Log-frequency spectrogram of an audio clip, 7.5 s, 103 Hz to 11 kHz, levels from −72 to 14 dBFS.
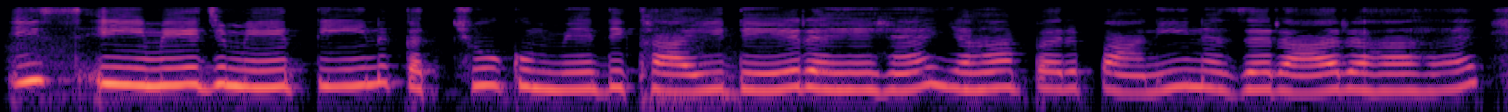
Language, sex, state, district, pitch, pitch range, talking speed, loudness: Hindi, female, Uttar Pradesh, Gorakhpur, 280 Hz, 265-315 Hz, 125 wpm, -21 LUFS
